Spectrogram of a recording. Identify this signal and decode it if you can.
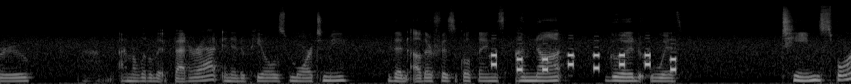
DTMF, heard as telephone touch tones, dialled by machine, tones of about 50 ms, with hum and speech in English. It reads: #11#6##1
